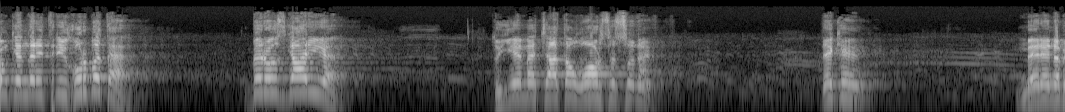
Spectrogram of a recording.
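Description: A man gives a speech with forceful emphasis through a microphone and loudspeakers, in short bursts with pauses.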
